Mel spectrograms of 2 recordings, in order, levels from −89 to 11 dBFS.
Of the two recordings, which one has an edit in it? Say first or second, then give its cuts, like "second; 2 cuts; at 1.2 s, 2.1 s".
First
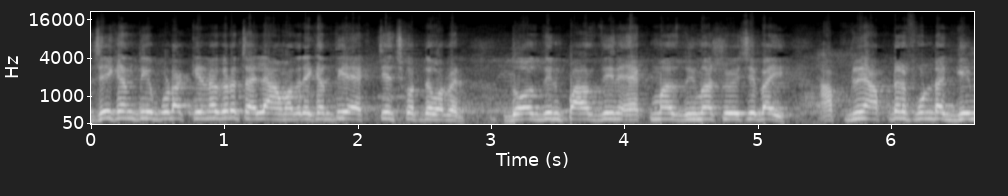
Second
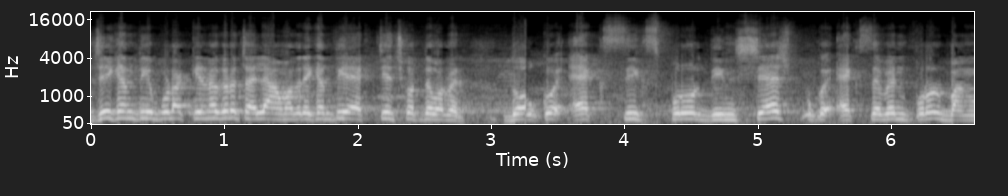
second; 1 cut; at 3.3 s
